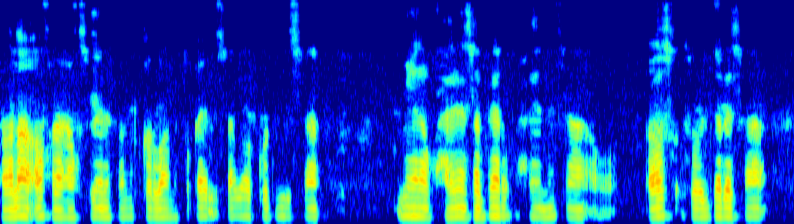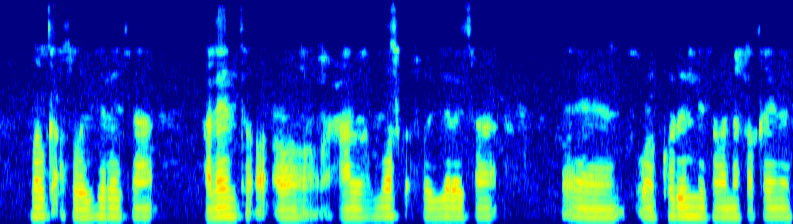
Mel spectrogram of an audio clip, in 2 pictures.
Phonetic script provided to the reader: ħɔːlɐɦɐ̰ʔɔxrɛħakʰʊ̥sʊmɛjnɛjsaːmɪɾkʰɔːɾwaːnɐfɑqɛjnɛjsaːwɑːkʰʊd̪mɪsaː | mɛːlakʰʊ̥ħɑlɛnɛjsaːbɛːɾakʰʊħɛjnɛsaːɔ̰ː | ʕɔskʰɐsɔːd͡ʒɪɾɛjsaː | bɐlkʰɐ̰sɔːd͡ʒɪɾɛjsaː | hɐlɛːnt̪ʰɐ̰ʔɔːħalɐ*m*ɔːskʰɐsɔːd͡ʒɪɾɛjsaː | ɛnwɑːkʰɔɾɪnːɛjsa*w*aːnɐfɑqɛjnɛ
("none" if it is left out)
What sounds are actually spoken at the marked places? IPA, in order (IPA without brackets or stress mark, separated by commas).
m, w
